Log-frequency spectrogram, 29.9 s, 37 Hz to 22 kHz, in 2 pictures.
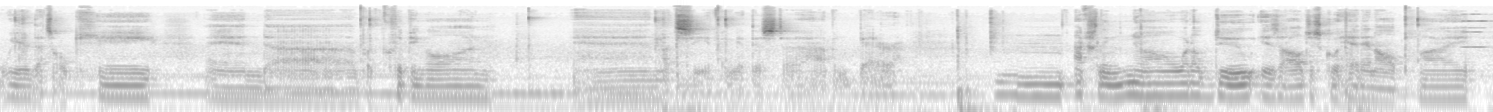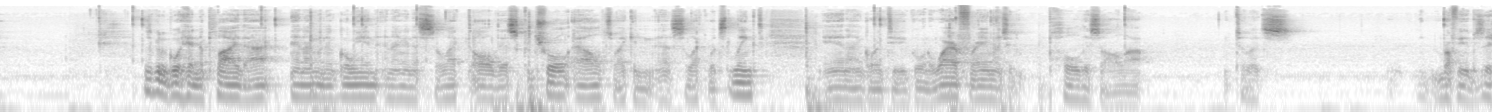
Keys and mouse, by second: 3.6-5.4 drag, 6.7 Tab, 9.5 KP_1, 11.4 a, 13.5 Tab, 16.2-18.0 drag, 18.0 Tab, 20.2 ctrl+l, 23.0 z, 24.1 middle click, 26.2-27.8 drag.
